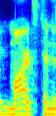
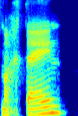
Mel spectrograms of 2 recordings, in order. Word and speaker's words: Martijn: you say that um well actually Martin is more than fine it's uh originally it's Martin but yeah but for me I'm in every country it's a different thing in French it's Martin in Italy it's Mark Martino in Germany so for me Martin is like it's the easiest for all the countries you have just instantly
